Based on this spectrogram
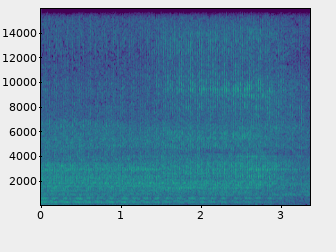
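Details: Volvo V70 2.5T: steady idle with a light, fairly regular tick about three and a half times a second over the hum; engine noise at idle, cause not clear.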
